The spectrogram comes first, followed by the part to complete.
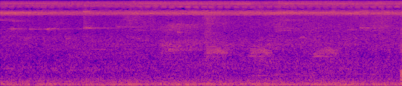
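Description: Outdoor ambience: a run of about five short, faint bird calls in the middle, over a steady high insect drone and a low rumble.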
